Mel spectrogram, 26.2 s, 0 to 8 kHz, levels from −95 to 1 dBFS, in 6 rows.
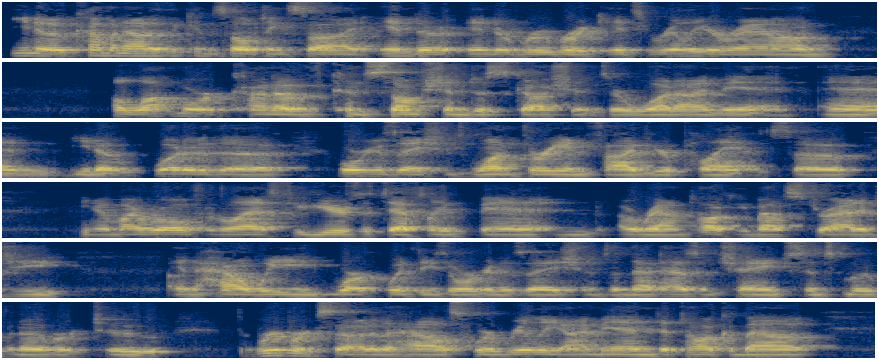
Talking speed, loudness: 190 wpm, -21 LUFS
